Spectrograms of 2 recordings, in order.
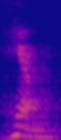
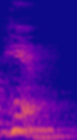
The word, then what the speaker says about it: ham: Então, exemplo, em inglês, a palavra presunto termina com a letra M e o correto é pronunciarmos ham, ham. Tem alguns alunos que não fecham e falam ham, ham.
